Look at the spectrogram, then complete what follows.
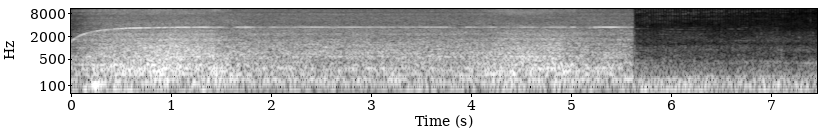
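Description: Wall-mounted high-speed hand dryer switched on by a hand held beneath it: its motor spins up in a quickly rising whine that settles to one high steady pitch over a loud rush of air, then stops abruptly about five and a half seconds in.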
